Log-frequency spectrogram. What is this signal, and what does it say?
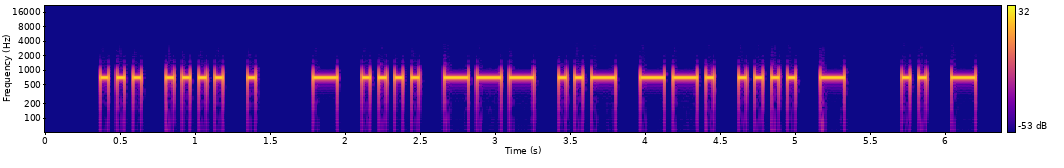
Morse code, heard as a keyed tone, about 21 wpm, 700 Hz. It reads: SHE THOUGHT IT
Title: Sentences from Top 1000 Words - Review Part 1 - 22wpm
